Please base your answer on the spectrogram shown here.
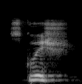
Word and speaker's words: sqsh: we will be using the sqsh pronounced squish as an interactive database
